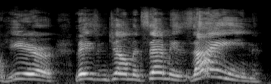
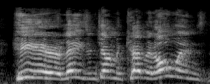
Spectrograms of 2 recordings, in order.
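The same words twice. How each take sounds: First: Mock introduction with a long final name; ring announcer. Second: Imitated announcer, pitched up high; high-pitched mock ring introduction. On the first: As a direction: introduce a wrestler, stretching the last name. Corrected imitated ring introduction. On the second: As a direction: call out a wrestler's entrance.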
